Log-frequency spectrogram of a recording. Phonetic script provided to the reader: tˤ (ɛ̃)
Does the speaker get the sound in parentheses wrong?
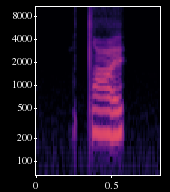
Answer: yes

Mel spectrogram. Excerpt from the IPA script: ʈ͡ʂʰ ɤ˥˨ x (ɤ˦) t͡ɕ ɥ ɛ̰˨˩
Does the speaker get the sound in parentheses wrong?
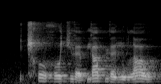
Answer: no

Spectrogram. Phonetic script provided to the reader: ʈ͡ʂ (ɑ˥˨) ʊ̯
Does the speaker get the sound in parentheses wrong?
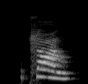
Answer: no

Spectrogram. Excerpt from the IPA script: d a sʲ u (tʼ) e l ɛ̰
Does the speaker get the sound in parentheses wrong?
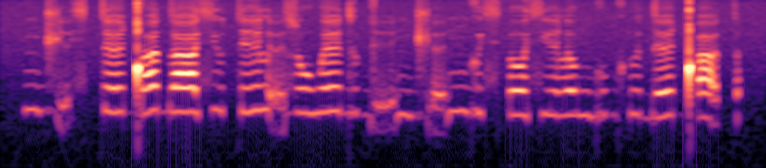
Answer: yes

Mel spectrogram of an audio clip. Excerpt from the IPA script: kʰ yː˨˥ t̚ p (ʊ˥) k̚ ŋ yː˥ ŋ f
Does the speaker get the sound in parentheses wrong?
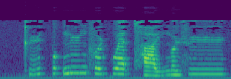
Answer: yes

